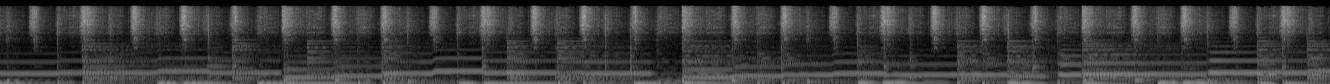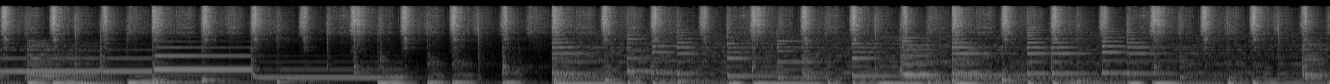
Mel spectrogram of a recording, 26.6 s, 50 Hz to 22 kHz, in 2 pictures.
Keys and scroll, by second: 23.3 Return, 25.0 Return.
